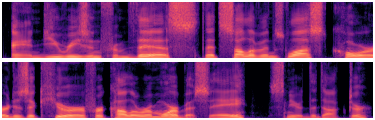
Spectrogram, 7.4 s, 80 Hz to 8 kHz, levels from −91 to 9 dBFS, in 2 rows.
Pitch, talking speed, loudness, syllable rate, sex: 135 Hz, 155 wpm, -18 LUFS, 3.9 syllables/s, male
